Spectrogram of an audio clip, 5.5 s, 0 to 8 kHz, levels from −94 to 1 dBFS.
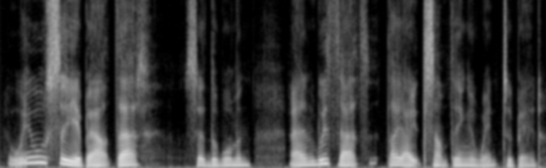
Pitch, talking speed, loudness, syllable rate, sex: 165 Hz, 200 wpm, -17 LUFS, 5.2 syllables/s, male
